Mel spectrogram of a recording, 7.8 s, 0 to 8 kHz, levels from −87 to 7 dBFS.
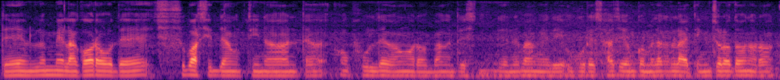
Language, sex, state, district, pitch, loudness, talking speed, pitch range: Chakma, male, Tripura, Dhalai, 115 Hz, -23 LUFS, 190 wpm, 110-115 Hz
